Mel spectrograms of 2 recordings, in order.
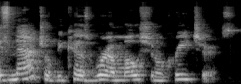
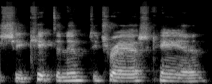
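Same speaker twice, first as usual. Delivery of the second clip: ordinary talk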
